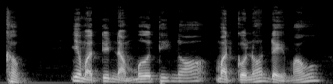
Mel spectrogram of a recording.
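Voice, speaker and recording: A man's voice: mid-range voice, lively intonation, a little fast, slightly rough, voice pushed up. A man voicing a frantic, grieving middle-aged mother who pleads tearfully. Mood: distraught.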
